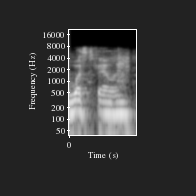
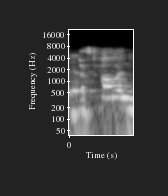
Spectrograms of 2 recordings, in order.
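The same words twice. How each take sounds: First: The name is said with an American pronunciation. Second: The name is said with a German pronunciation.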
